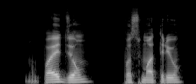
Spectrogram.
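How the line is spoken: Grumbling mutter. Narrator (Russian): буркнул

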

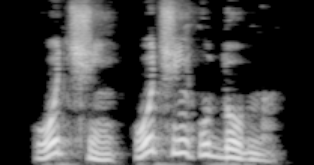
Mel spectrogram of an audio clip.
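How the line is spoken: Quiet, in Russian. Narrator (Russian): тихо сказал по-русски предводитель троицы

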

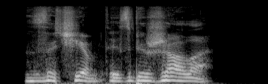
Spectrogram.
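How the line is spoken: Growled. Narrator (Russian): Прорычал мужчина

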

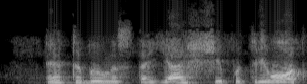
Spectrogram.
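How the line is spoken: Tearful old woman exclaiming. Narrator (Russian): со слезами на глазах воскликнула старушка-аккомпаниаторша

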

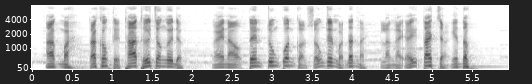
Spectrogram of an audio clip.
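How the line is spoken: Muttering. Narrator (Vietnamese): Dương Viễn nói lẩm bẩm

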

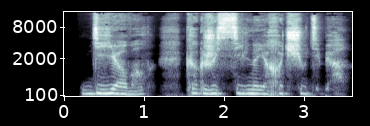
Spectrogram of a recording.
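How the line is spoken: Hoarse growl in ear. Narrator (Russian): хрипло прорычал он ей на ухо

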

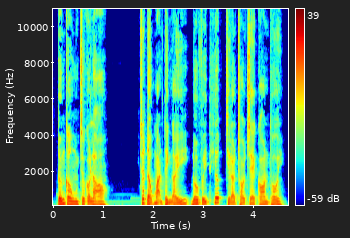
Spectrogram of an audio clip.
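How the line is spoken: Happy slow speech. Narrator (Vietnamese): Tiểu Tinh hài lòng, mỉm cười sung sướng và chậm rãi nói

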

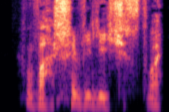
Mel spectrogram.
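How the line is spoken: Pleading. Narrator (Russian): взмолился Прохиндей

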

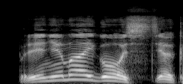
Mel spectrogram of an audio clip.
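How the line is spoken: Shout drowned by barking. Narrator (Russian): крикнул Шамиль, яростный лай собаки перекрывал его голос

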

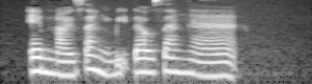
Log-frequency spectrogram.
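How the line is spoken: Calmer voice. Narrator (Vietnamese): cô cất tiếng với giọng bình tĩnh hơn

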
